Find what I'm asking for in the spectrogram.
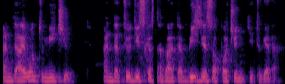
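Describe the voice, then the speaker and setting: A man with a Japanese accent, a native Japanese speaker, hosting a conversational phone interview in a halting way. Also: medium pitch, steady tone. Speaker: interviewer, host. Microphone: phone call.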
